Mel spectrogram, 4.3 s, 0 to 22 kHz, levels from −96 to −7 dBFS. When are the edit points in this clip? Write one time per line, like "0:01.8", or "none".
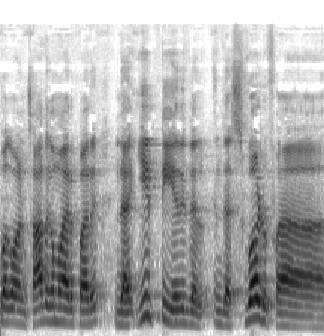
0:01.4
